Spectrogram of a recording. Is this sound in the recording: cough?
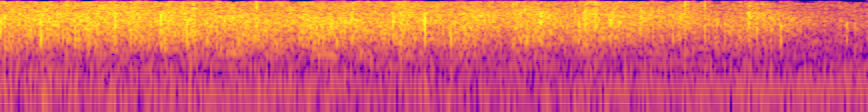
no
